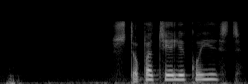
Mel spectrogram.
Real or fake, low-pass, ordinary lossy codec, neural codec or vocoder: fake; none; none; codec, 16 kHz, 1 kbps, FunCodec, trained on LibriTTS, 50 frames a second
